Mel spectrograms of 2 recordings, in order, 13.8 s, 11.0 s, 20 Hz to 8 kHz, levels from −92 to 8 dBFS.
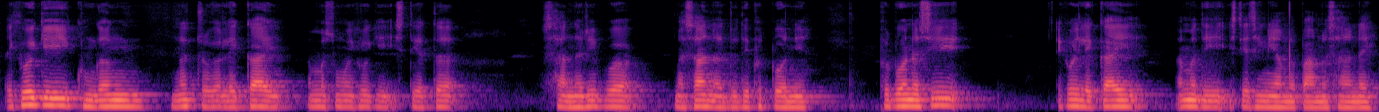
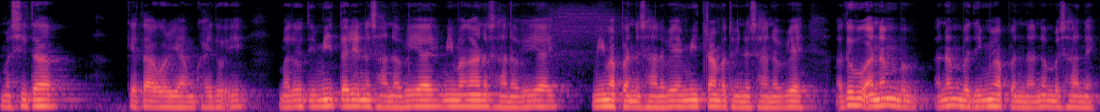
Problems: none marked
